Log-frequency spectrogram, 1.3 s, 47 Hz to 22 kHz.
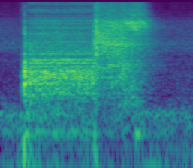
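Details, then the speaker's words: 4L80E rebuild, case air check of the overdrive clutch: a sharp hiss as air goes in, then a short rush of trapped air escaping a split second after the trigger is released, a good sign of a sealing clutch. "Okay, and the other thing is you're hearing trapped air whooshing out of the circuit. So when you put air into it, okay, it takes like a split second for the air to actually escape after you've released your finger off the trigger. So that's always a good sign."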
